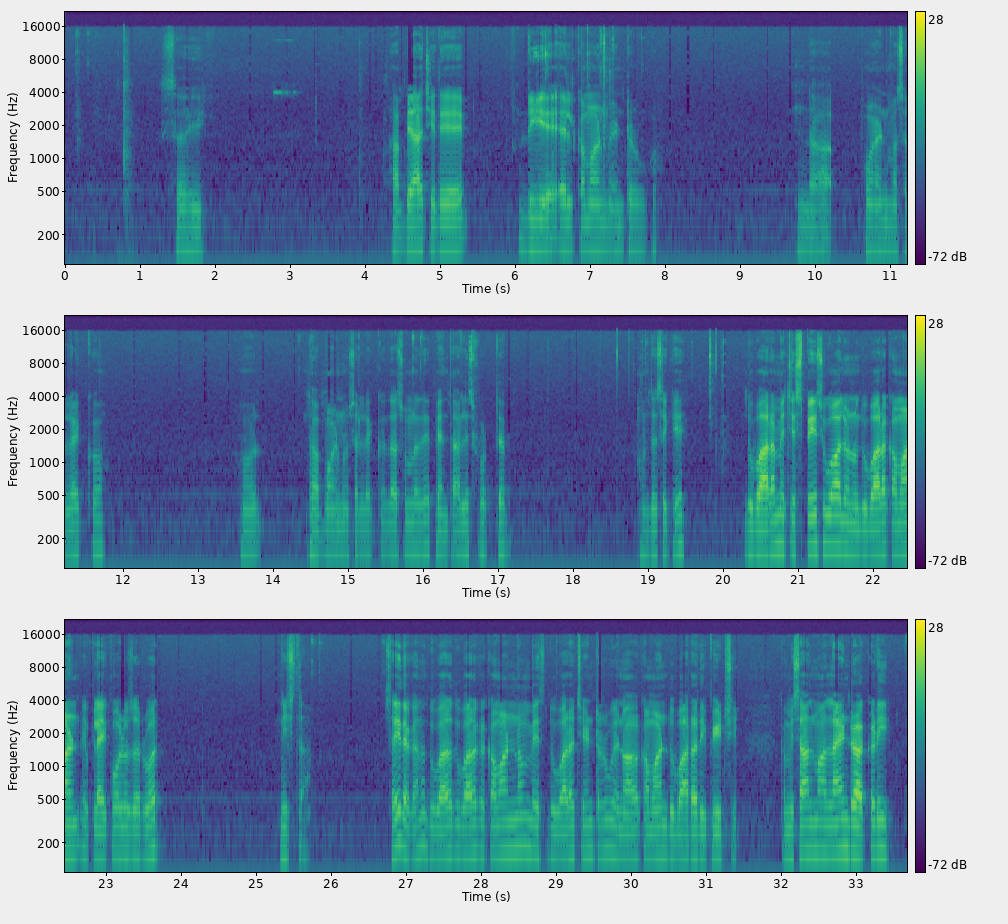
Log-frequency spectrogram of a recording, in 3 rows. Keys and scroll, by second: 5.9-7.0 typing, 19.7 space.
